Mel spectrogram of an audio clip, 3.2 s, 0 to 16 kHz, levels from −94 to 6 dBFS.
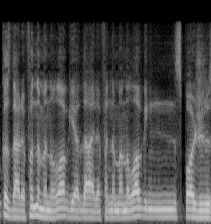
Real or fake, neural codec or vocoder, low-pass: fake; codec, 16 kHz in and 24 kHz out, 0.9 kbps, LongCat-Audio-Codec, fine tuned four codebook decoder; 10.8 kHz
